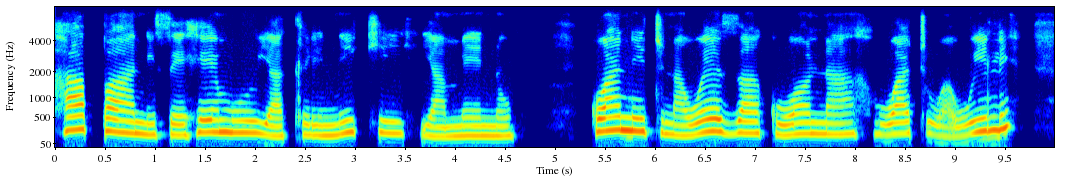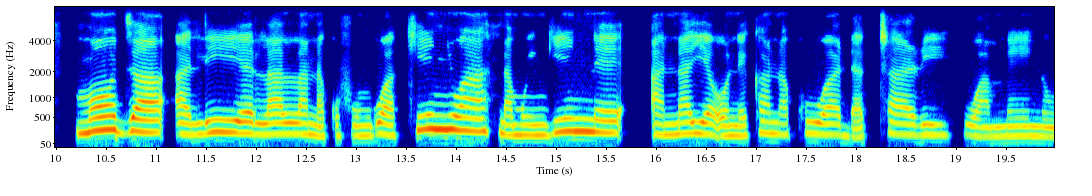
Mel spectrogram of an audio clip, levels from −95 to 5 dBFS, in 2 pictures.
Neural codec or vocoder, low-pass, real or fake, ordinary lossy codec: autoencoder, 48 kHz, 128 numbers a frame, DAC-VAE, trained on Japanese speech; 7.2 kHz; fake; Opus, 32 kbps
